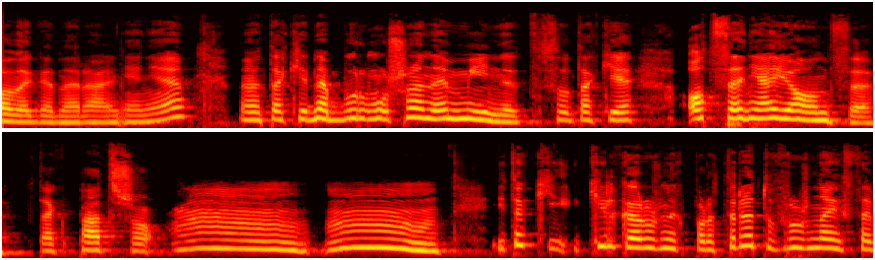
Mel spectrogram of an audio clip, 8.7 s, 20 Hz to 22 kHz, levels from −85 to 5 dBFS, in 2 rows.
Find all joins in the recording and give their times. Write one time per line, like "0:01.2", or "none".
0:04.5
